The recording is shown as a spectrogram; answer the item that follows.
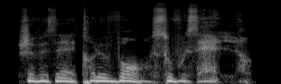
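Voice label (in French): French Female Flirt; VentAiles; Dracthyr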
